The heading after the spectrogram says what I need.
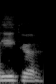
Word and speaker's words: La Spiga: Spiga.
